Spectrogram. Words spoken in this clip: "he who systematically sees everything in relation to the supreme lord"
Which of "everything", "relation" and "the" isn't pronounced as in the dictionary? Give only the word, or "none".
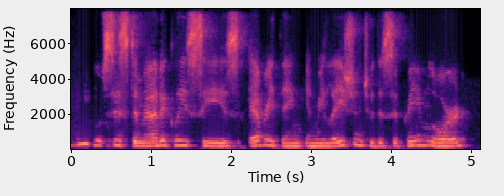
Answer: none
